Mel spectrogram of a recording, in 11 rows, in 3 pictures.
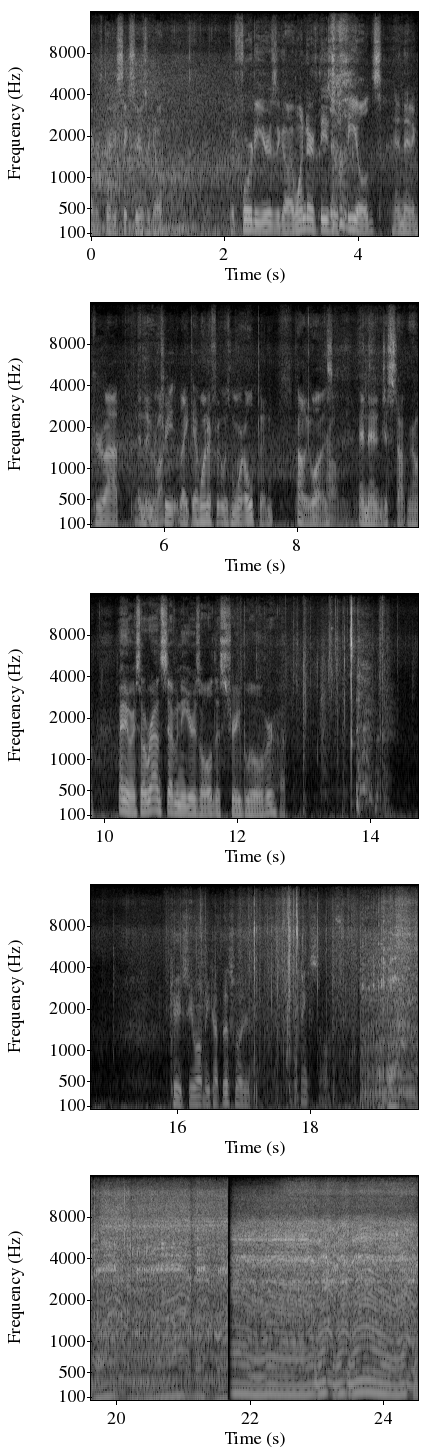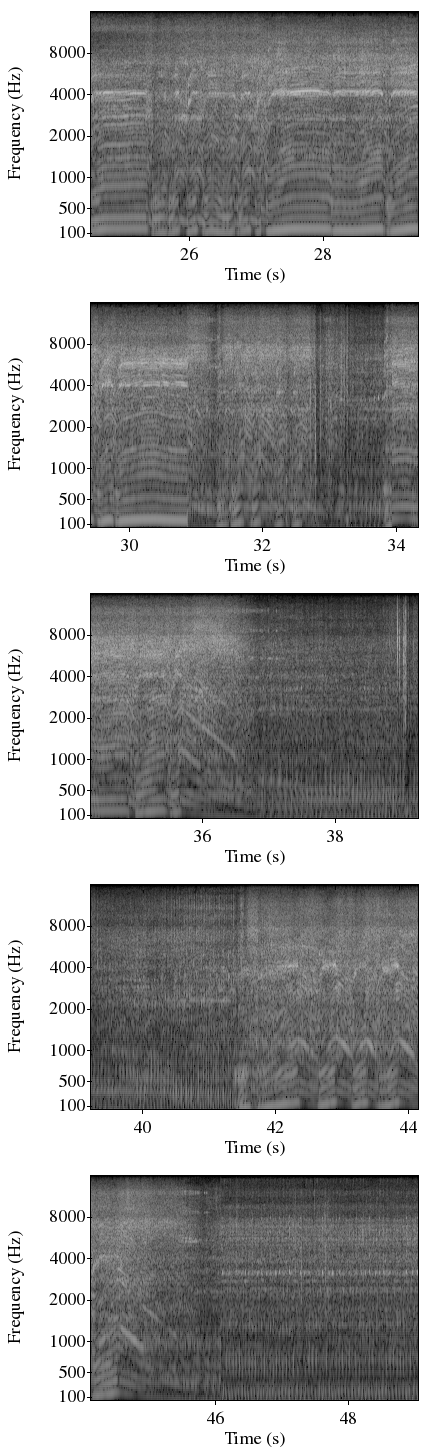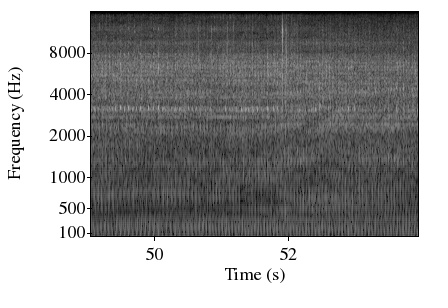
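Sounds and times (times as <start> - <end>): chainsaw cutting log: 3.5 - 4.0, 18.5 - 53.9.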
